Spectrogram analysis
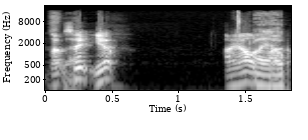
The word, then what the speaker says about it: IALPA: How am I supposed to pronounce That's that? it. Yep. IALPA, correct.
